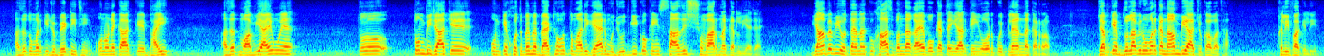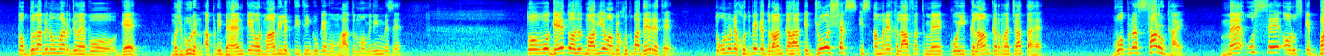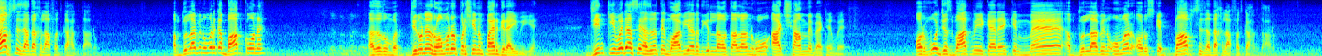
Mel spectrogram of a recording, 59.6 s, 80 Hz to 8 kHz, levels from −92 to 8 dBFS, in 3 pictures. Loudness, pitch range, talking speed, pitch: -15 LUFS, 145-200 Hz, 200 wpm, 175 Hz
